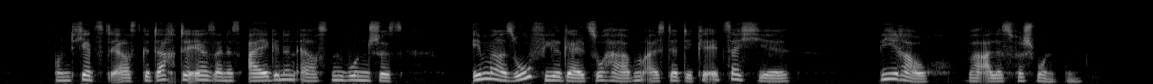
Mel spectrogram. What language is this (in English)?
German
